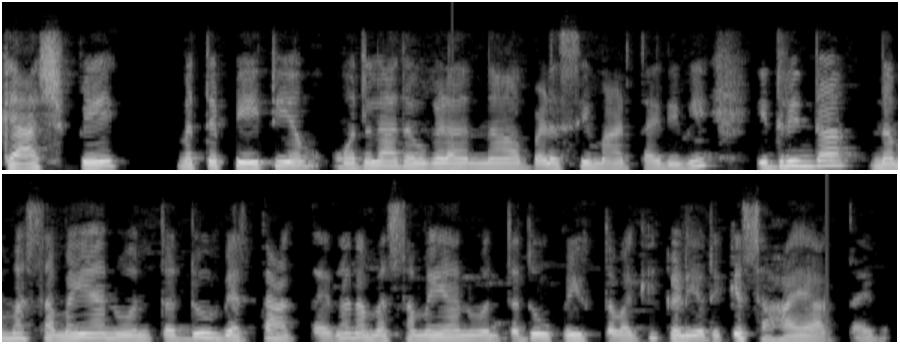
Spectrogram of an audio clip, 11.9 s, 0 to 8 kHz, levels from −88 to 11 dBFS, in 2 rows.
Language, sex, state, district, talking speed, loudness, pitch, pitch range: Kannada, female, Karnataka, Shimoga, 115 wpm, -17 LUFS, 200 Hz, 185-220 Hz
